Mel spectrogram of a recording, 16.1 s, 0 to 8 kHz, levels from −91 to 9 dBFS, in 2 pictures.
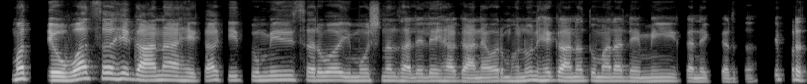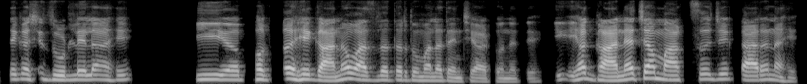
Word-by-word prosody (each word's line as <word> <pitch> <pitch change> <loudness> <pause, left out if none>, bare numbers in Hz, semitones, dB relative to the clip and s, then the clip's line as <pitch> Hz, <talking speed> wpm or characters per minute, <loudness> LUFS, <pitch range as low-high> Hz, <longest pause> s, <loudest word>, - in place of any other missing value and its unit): मग 200 +1 +7 0.2
तेव्हाचं 195 +9 +5
हे 195 +1 +2
गाणं 155 0 +3
आहे 140 -3 0
का? 140 +4 -2
की 150 -1 -7
तुम्ही 155 +3 -2
सर्व 145 -1 -2
इमोशनल 135 0 -4
झालेले 125 0 -3
ह्या 125 0 -1
गाण्यावर, 120 +2 -1
म्हणून 125 +5 -3
हे 145 +1 0
गाणं 130 -1 +1
तुम्हाला 130 -1 -2
नेहमी 125 +1 -5
कनेक्ट 110 -2 -5
करतं. 105 -1 -10
ते 165 +5 -16
प्रत्येकाशी 175 +3 -3
जोडलेलं 165 +1 +1
आहे 160 0 -4
की 175 -1 -5
अ, 160 -1 +2 0.2
फक्त 175 +2 -1
हे 180 0 +5
गाणं 135 +9 +5
वाजलं, 155 -3 +2
तर 155 -2 -2
तुम्हाला 135 -2 -2
त्यांची 120 -2 -6
आठवण 105 -1 -6
येते, 100 +1 -14 0.2
की 160 -1 -11
ह्या 185 +5 +3
गाण्याच्या 175 +9 +5
मागचं 170 0 0
जे 185 +1 -3
कारण 155 +3 +2
आहे 120 -4 -6
145 Hz, 155 wpm, -22 LUFS, 125-165 Hz, 0.2 s, मग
